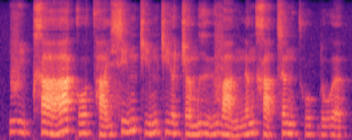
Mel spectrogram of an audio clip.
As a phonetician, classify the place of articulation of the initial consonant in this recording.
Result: labial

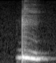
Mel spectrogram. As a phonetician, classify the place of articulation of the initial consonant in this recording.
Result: retroflex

